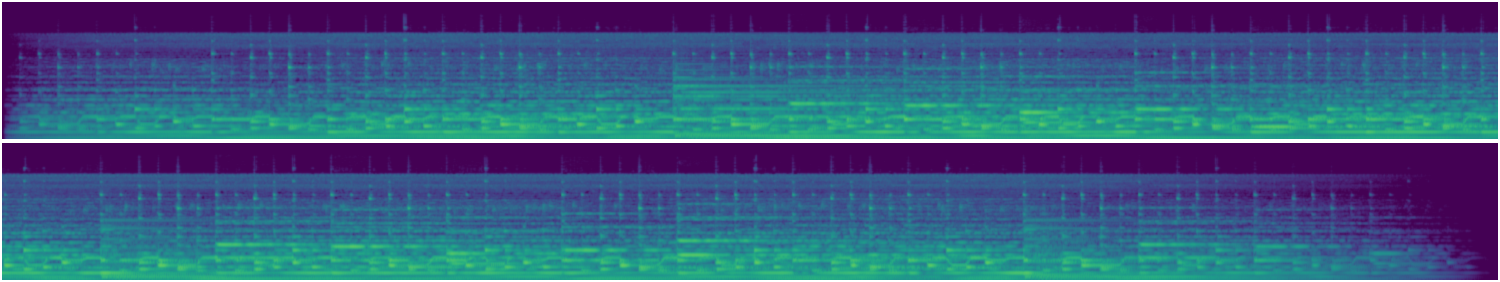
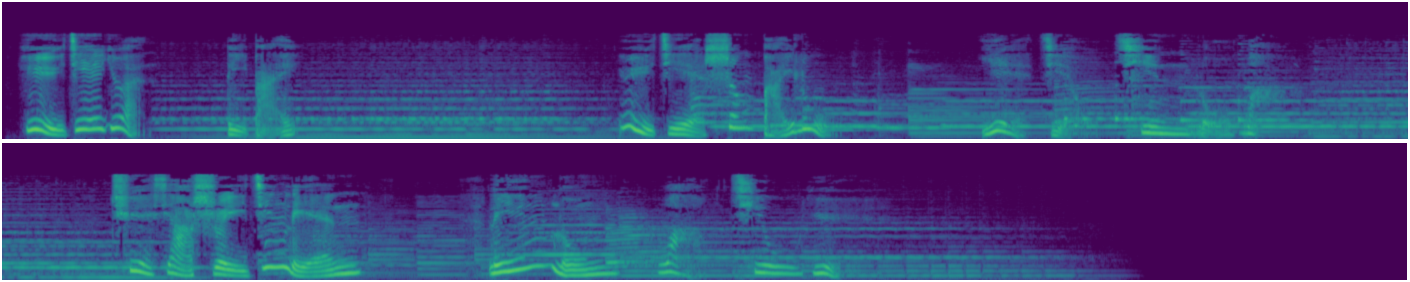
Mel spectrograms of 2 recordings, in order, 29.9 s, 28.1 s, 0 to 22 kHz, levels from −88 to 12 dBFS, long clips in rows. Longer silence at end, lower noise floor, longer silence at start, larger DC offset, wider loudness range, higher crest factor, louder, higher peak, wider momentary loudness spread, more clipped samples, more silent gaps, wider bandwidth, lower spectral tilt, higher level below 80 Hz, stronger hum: second, 1 s vs 3.55 s; about the same, -63 dBFS vs -66 dBFS; about the same, 0.2 s vs 0.2 s; neither; second, 5 LU vs 12 LU; about the same, 16 dB vs 20 dB; first, -19 LUFS vs -22 LUFS; about the same, -4 dBFS vs -4 dBFS; second, 8 LU vs 23 LU; neither; neither; first, 11 kHz vs 8.8 kHz; about the same, -5.5 dB/octave vs -4.5 dB/octave; first, -32 dBFS vs -54 dBFS; neither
